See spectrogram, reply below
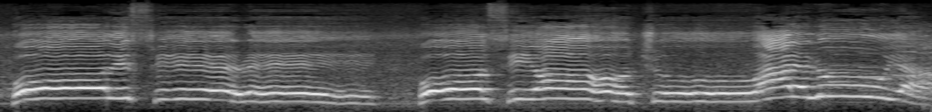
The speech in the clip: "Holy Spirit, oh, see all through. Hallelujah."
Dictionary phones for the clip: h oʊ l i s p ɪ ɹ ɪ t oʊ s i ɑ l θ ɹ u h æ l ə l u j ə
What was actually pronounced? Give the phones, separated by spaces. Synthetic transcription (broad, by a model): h oʊ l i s ɪ ɹ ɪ oʊ s i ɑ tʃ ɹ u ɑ l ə l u j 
